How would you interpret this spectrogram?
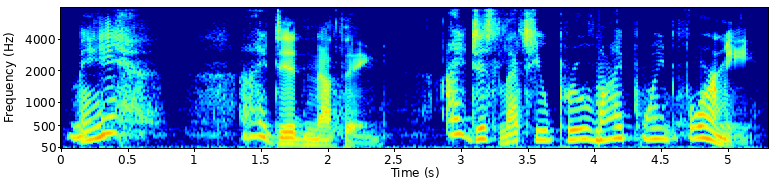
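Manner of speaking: high, slow, mocking double; sneering impostor. Impostor to helpless Twilight, high, slow and mocking. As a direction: savour every word of the taunt.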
